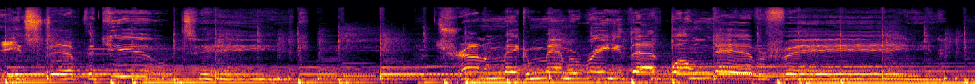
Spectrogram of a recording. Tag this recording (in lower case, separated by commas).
music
